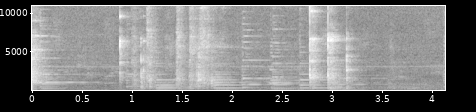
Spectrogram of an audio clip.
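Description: Metal spoons clinking against ceramic bowls as they are set into them, several separate clinks, over background music.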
